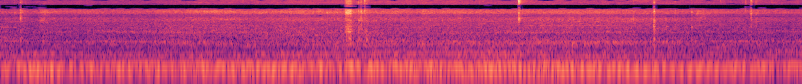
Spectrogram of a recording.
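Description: A steady low rumble like a running motor or engine, with a few faint light clicks from the phone's metal middle frame being handled.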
